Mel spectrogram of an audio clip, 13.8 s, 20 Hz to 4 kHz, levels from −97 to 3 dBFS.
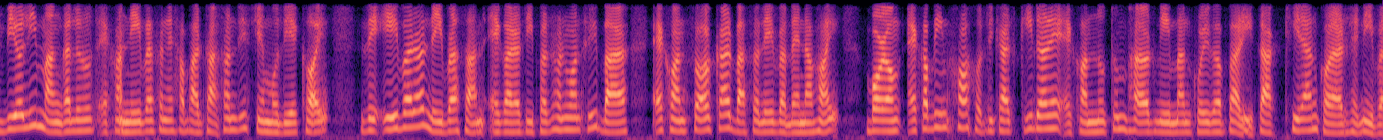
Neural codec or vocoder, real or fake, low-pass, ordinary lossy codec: codec, 16 kHz in and 24 kHz out, 0.9 kbps, LongCat-Audio-Codec, four codebook decoder; fake; 3.6 kHz; none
